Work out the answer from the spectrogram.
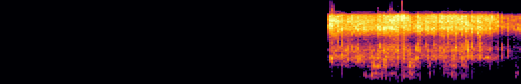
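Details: Three seconds of silence, then a loud, steady hiss of rushing or gushing water fills the rest of the recording, with no animal voices.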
